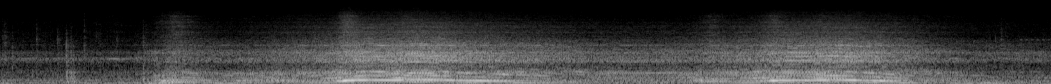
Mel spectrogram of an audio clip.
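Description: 2005 BMW 525i's 2.5-litre inline-six revved at a standstill from idle, heard inside the cabin: a short blip, then two fuller revs, each rising and falling back to idle over about two seconds.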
